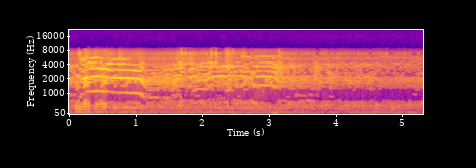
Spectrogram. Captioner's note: crowd cheers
